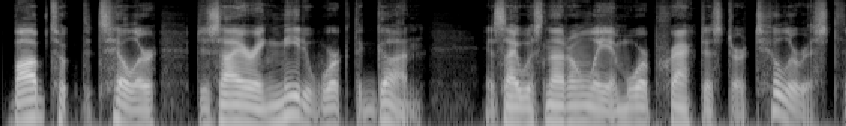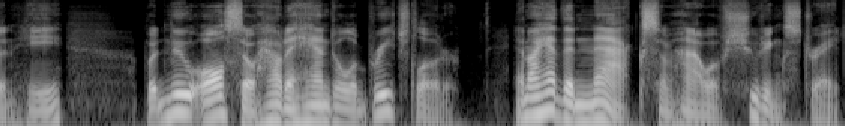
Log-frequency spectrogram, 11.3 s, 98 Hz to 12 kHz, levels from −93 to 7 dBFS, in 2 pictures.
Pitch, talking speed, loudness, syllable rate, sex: 100 Hz, 210 wpm, -22 LUFS, 5.6 syllables/s, male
